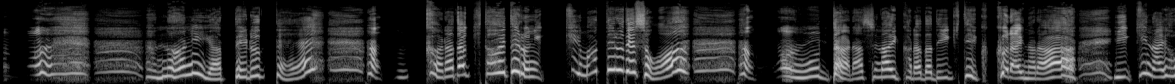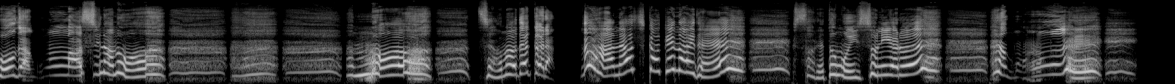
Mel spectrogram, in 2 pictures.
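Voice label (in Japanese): 女性 ロリ 元気; 元気10; アトリエピーチ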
